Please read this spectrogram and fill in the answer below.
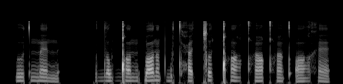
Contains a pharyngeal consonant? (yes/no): yes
